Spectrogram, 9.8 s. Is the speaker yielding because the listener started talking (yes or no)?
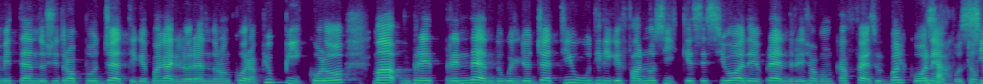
yes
